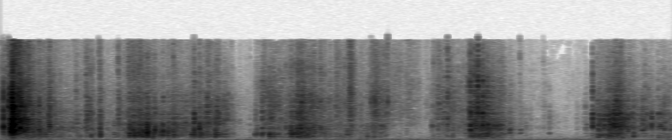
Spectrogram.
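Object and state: Bag of glass beads being crinkled.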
